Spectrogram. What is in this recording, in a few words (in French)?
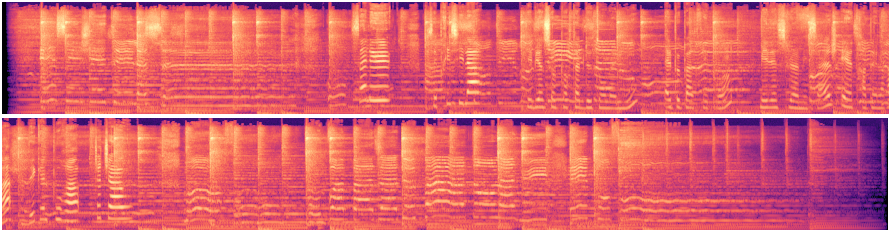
Messages pour repondeur telephonique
